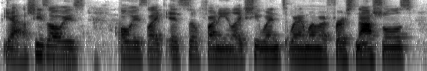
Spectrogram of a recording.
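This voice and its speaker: A woman's voice: a bass voice, flat delivery, a little fast, pushed and bright. A young woman from Sweden with a light Swedish accent, chatting loosely as an interview guest and telling stories with lots of fillers. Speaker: guest bodybuilder. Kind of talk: casual interview chat.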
